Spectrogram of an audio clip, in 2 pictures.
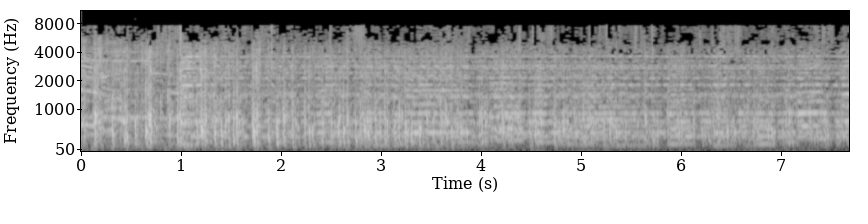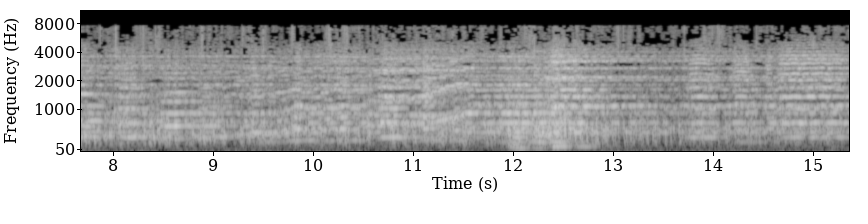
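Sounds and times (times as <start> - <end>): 
cavalry horses galloping across an open plain: 0.0 - 15.3
loud sweeping orchestral music: 7.3 - 15.3.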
